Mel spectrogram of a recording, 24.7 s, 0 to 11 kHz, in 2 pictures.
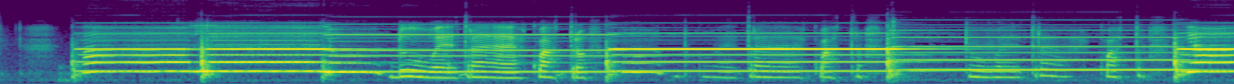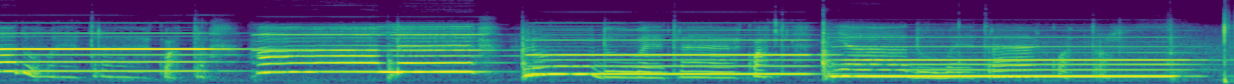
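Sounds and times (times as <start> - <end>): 
bass voices singing a choral piece finale: 0.8 - 24.4.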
